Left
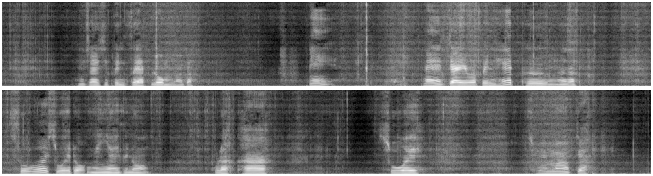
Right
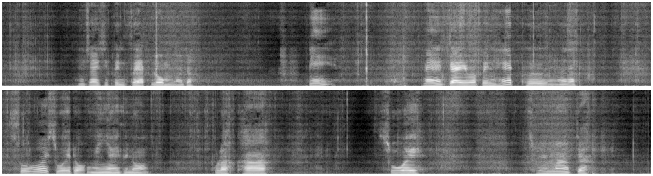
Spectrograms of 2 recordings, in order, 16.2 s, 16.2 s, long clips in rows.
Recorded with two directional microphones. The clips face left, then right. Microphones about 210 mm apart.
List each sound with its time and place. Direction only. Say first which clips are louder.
0.9 s speech: left 1 dB; 10° left (ahead or behind)
3.8 s speech: even; centre (ahead or behind)
4.4 s a sound: even; 15° right (ahead or behind)
5.2 s speech: left 1 dB; centre (ahead or behind)
8.2 s speech: left 2 dB; 10° left (ahead or behind)
12.9 s speech: left 2 dB; 10° left (ahead or behind)
14.7 s speech: even; 5° right (ahead or behind)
